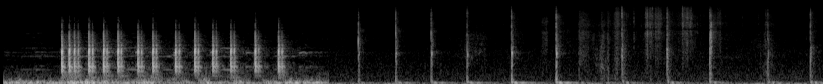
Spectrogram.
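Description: Sapsucker drumming on a dead tree: about two and a half seconds of fast, even taps that ring with a hollow, woody tone. Then comes a run of slower, evenly spaced sharp knocks, about two and a half a second.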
